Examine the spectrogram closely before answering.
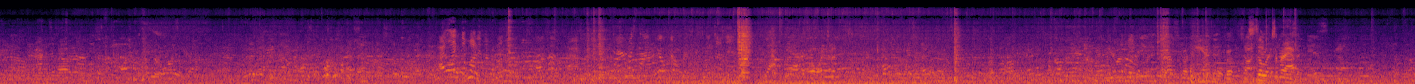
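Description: A busy crowd murmurs with voices all around outdoors.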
